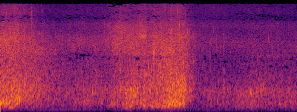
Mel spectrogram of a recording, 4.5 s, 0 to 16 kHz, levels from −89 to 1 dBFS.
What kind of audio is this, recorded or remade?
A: recorded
